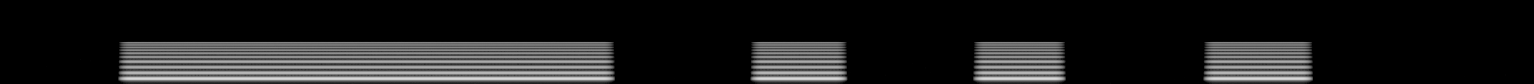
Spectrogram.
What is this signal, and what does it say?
Ship horn signal, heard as a ship's horn, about 270 Hz. 1 long, 3 short. At sea: a vessel under tow in fog.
